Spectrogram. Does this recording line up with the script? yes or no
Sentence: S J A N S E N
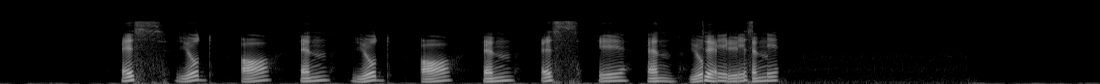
no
